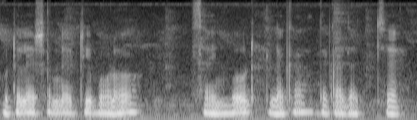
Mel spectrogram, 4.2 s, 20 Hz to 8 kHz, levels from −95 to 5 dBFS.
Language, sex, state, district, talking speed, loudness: Bengali, male, Assam, Hailakandi, 100 wpm, -16 LUFS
